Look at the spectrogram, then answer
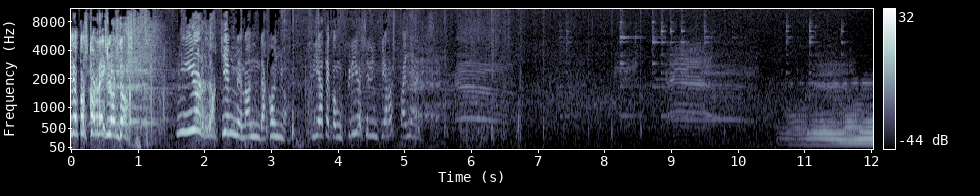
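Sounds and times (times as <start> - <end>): faint animal bleat: 0.0 - 2.0, 5.0 - 6.6, 9.0 - 10.4
sustained synthesizer chord: 10.6 - 12.0.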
